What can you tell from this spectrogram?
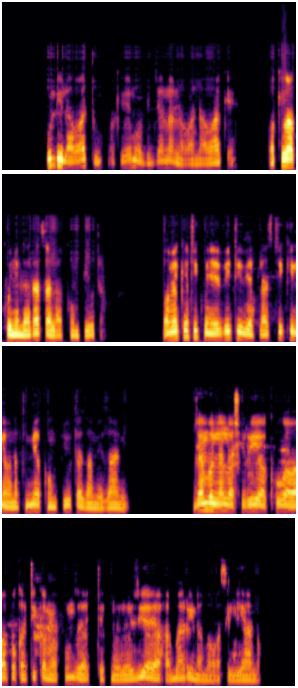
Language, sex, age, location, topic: Swahili, male, 25-35, Nairobi, education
